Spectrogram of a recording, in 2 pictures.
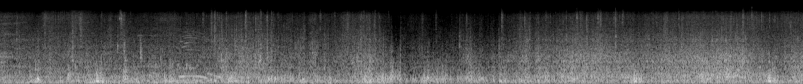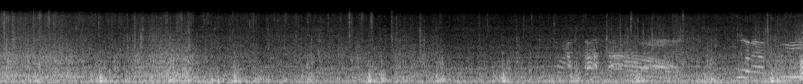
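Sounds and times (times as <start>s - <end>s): heavy rain: 0.0s - 16.0s
low rumble of thunder: 0.0s - 16.0s
raindrops tapping near microphone: 0.0s - 16.0s.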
